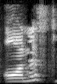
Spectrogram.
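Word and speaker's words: honest: एन ऑनेस्ट मैन, ऑनेस्ट, इसमें भी एच हमारा प्रोनाउंसिएशन इसका एच का नहीं हो रहा है ना।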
